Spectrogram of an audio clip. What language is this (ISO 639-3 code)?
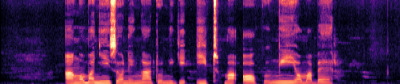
luo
